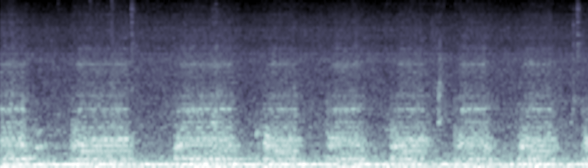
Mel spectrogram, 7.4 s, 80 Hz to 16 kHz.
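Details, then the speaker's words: High-efficiency top-load washer during wash agitation: clothes mover rotates one way, pauses, then reverses, rhythmic swishing about every 0.8 seconds over steady motor hum; normal agitation. "The close mover rotates one direction, followed by a short pause, and then rotates the opposite direction. The intention of this agitation is to mix the water, the detergent, and the close."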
